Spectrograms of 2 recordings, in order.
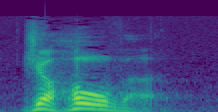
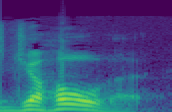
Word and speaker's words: Jehovah: The proper way is Jehovah.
